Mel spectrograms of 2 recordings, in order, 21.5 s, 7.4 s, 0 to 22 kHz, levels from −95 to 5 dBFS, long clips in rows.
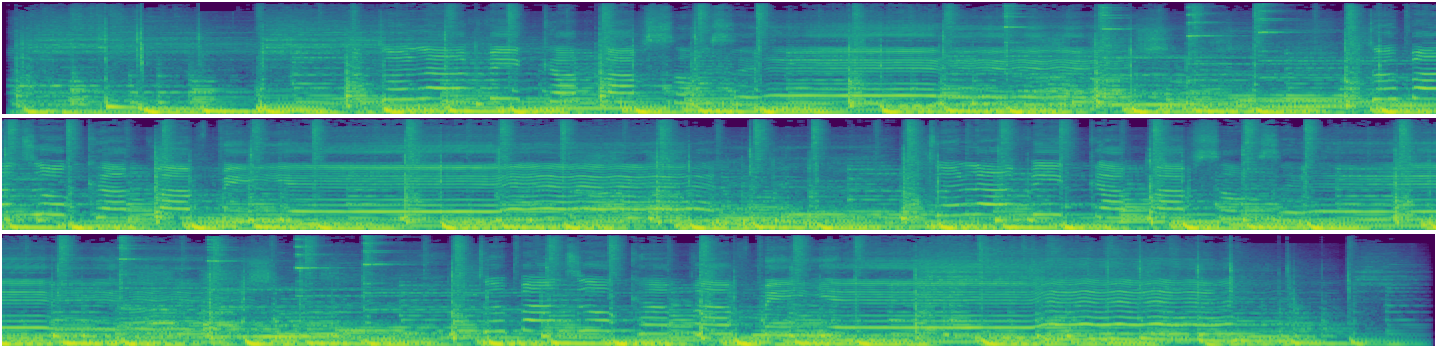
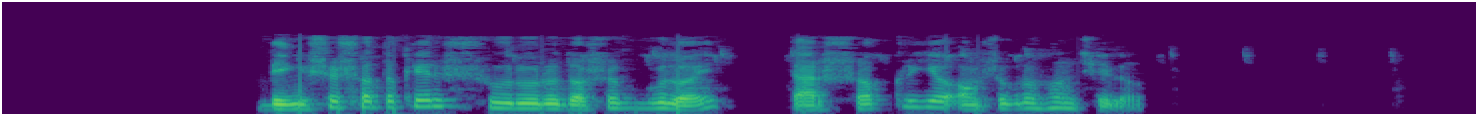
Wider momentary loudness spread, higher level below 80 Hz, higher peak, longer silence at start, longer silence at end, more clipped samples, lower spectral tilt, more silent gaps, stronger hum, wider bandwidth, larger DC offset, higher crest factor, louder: second, 3 LU vs 10 LU; first, -14 dBFS vs -64 dBFS; first, 0 dBFS vs -10 dBFS; second, 0.05 s vs 1.3 s; second, 0.05 s vs 1.7 s; neither; about the same, -5.5 dB/octave vs -6 dB/octave; second, none vs 3.67-3.91 s; neither; first, over 20 kHz vs 7.6 kHz; neither; second, 10 dB vs 20 dB; first, -11 LUFS vs -28 LUFS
